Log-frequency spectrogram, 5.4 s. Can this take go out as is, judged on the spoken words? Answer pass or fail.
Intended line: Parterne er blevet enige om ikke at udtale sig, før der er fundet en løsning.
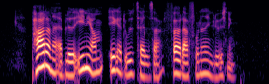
pass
